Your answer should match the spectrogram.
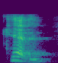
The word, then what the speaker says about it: Kelvin: When Kelvin Hunter, I didn't know his name was Kelvin with an L. That's some country shit. Kevin. So they dropped the L, or the L is silent.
